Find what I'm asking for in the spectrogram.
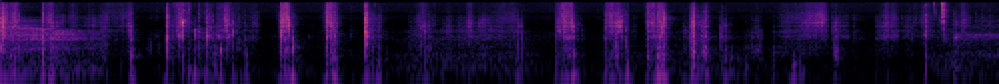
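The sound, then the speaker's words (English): Playing cards are handled and a card is drawn from a deck: many crisp, papery flicks and snaps in an irregular rhythm, quiet and close, with soft rustling between them. “Let's draw another card.”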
